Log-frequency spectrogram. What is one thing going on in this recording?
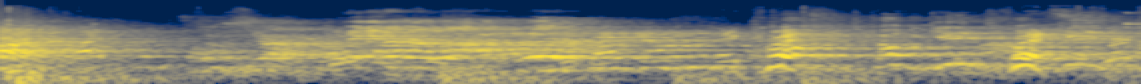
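Sneakers squeak on a hard gym floor.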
